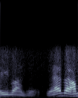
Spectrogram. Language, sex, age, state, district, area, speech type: Maithili, male, 60+, Bihar, Samastipur, rural, conversation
